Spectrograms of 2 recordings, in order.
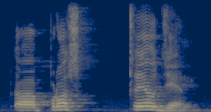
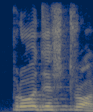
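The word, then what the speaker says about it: progesterone: and female sex hormone called oestrogen and प्रो प्रोटोजेन sorry sorry प्रोजेस्ट्रोन sorry my mistake इसको हम उच्चारण नहीं कर पा रहे थे प्रोजेस्ट्रोन तो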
